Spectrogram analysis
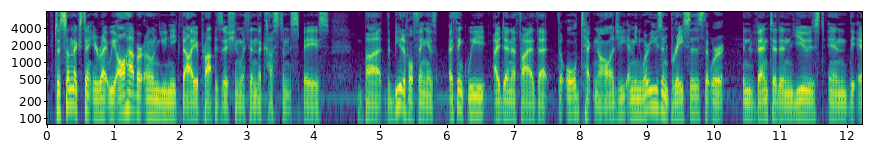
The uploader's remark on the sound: Recorded October 23, 2020 in Fort Yargo State Park, GA.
